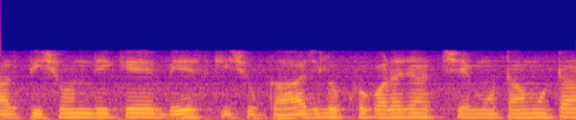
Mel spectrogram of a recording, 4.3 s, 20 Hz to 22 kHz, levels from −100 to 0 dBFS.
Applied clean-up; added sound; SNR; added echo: none; none; none; reverberation time 0.2 s.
